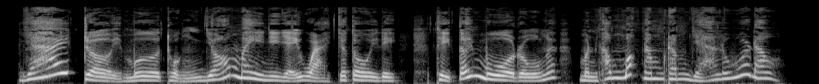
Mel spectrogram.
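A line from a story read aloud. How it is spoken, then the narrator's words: Cheerful, repeating. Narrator (Vietnamese): Cai Tuần Bưởi hớn hở trong lòng, cứ nói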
